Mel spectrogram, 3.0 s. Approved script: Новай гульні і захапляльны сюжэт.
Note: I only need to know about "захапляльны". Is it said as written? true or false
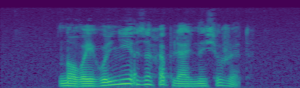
true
